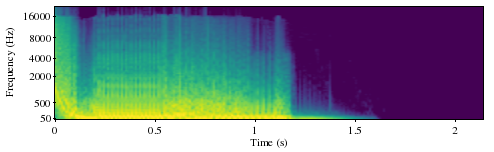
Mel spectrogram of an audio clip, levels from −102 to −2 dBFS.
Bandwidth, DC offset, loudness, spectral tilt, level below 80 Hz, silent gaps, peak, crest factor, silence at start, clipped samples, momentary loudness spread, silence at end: 14 kHz; under 0.1%; -7 LUFS; -7.5 dB/octave; -12 dBFS; none; 0 dBFS; 6 dB; 0 s; 2%; 7 LU; 0.8 s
